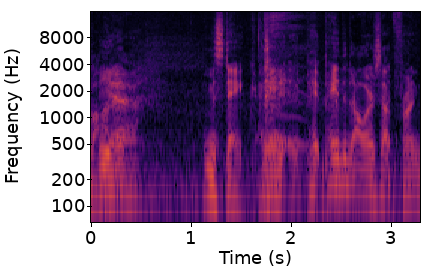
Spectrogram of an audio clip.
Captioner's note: chuckles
